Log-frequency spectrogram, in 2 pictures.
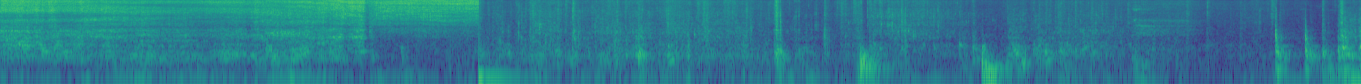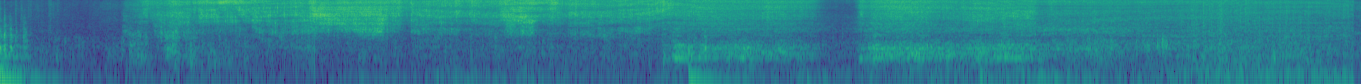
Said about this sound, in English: You can see I'm kind of spraying it with the hose.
